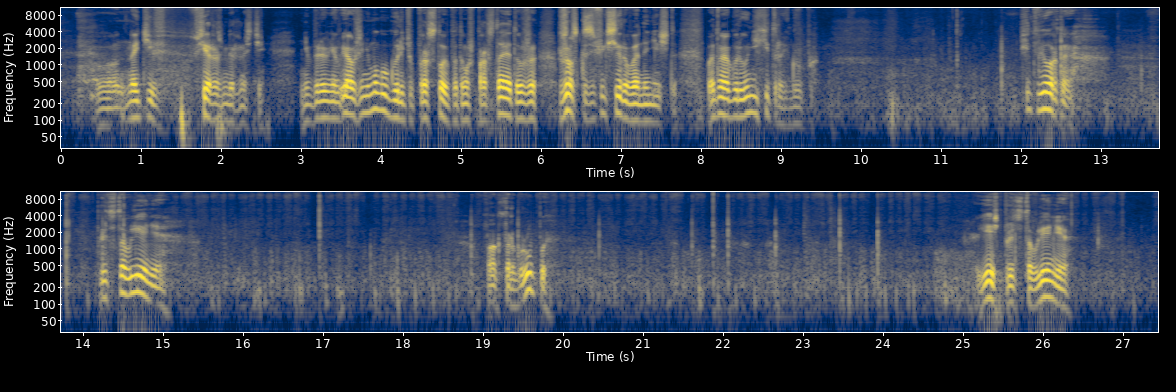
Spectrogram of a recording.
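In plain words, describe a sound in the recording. An elderly man lectures with animation in a large echoing room.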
